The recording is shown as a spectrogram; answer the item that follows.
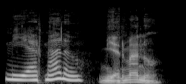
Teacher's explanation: Although it starts with an H, you don't pronounce the H. The H is always, always silent in Spanish.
